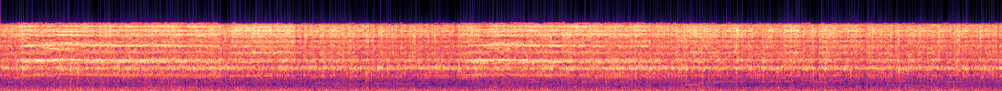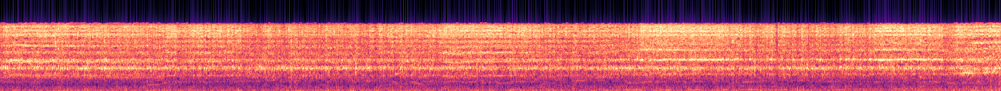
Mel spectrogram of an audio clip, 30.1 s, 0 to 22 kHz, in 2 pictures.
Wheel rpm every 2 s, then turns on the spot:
180, 180, 180, 180, 180, 180, 180, 180, 180, 180, 180, 180, 190, 200, 200.
none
